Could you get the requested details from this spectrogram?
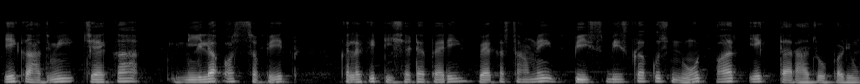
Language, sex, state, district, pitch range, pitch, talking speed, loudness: Garhwali, male, Uttarakhand, Tehri Garhwal, 110-135 Hz, 120 Hz, 160 wpm, -34 LUFS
